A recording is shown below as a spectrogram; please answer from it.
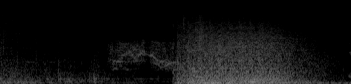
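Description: AK-47 gunfire in the video game CrossFire, faint and distant at first, then a denser, louder burst of shots with rumbling noise in the second half, no talk.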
